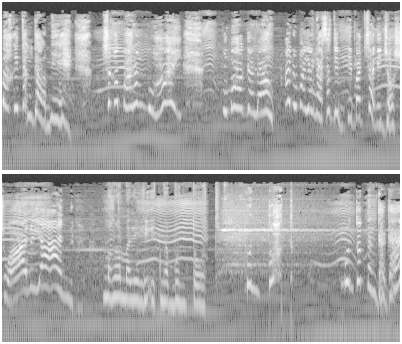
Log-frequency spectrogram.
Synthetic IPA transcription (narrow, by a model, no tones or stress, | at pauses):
baːkɪt̪hɐŋd̪aːmɪ | t͡ʃɐkapaːɾɐŋbʊhaj | bʊmaːɡɐlawʔɐnobɐjɐŋnaːsɐt̪ɪb̚t̪ɪbɐsanɪd͡ʒoʃʊɐʔɐnojan | mɐŋamɐlilɪʔɪt̪̚nɐbʊnt̪ot̪̚b̥ʊnt̪ot̪ | bʊnt̪ot̪̚nɐŋd̪ɐɡa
